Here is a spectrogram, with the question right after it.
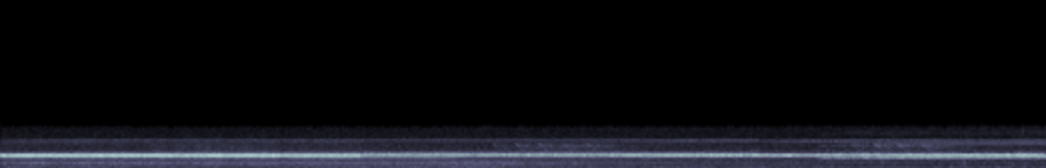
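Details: American toads breed explosively in an Indiana pond on the first warm days of early spring, trilling together in long, steady, musical trills that overlap at slightly different pitches.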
